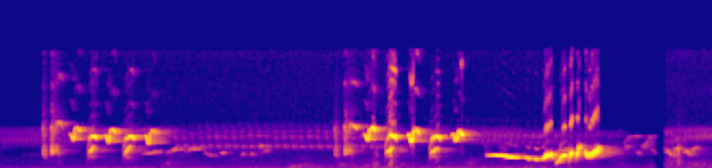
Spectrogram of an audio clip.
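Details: White-rumped shama song meant to provoke other birds into replying: bursts of high rapid warbling notes separated by a quiet gap, with a loud down-slurred whistle near the end.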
